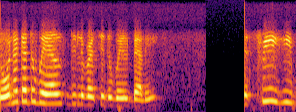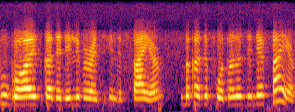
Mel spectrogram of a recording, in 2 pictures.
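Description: A normal speaking voice from a woman, fairly high in pitch and moderate in pace, with ordinary pitch variation. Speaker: prayer line participant. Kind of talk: exhortation and scripture reading. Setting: phone call.

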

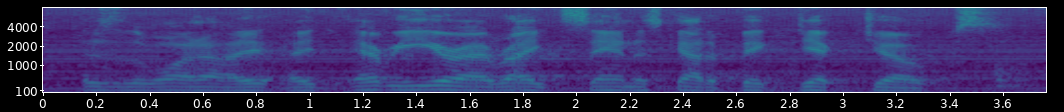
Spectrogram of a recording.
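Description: Over audible room echo, a man talks at a fairly quick pace with a medium pitch. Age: 40s. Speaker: stand-up comedian. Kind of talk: stand-up. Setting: bar stage with small audience. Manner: halting, repeats words.

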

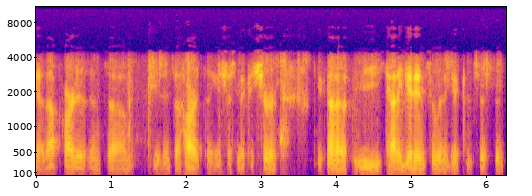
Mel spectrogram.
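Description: With big swings in loudness, a man talks at a moderate pace, his fairly low pitch held in fairly even intonation. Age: 40s. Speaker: therapy client. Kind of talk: therapy session.

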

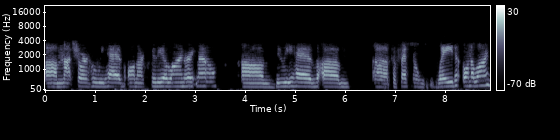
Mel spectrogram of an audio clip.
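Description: A woman speaks at a very slow pace and a medium pitch. Her intonation stays monotone and flat. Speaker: radio co-host. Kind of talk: talk radio. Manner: halting.

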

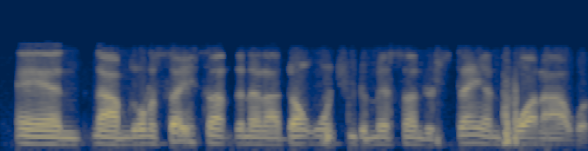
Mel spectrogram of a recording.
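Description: A man's flat, monotone delivery at a moderate pace, with a Southern US accent. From North Carolina. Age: 50s. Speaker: cabinet maker. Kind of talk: testimony.

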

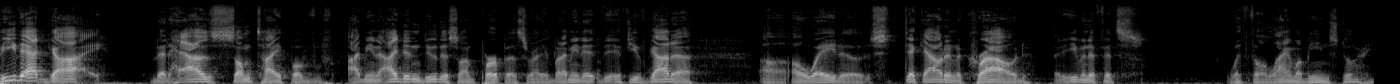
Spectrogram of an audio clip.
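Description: A man with an American accent uses an ordinary speaking voice at a fairly low pitch, with ordinary pitch variation and a fairly slow pace. The recording is very clean, with a silent background. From western Pennsylvania. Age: 50s. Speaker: recovering alcoholic, former auto mechanic. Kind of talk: casual storytelling chat.

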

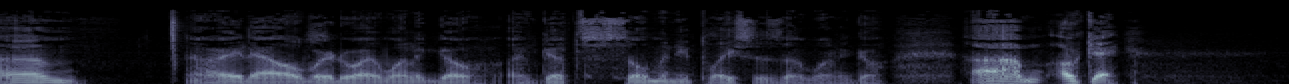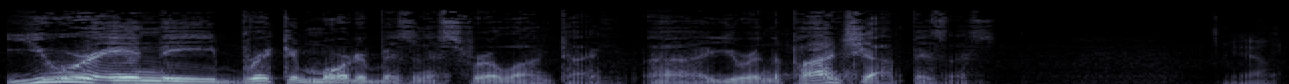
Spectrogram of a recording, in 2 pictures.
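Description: A man with a Canadian accent and a very deep, low pitch, vocal fry, lively intonation, a moderate pace, long, frequent pauses and big swings in loudness. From Canada. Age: 50s. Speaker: radio host. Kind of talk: interview. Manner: excitable; halting.

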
